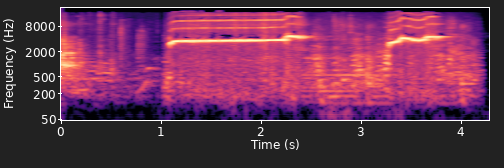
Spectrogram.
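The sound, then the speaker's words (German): Two loud, sustained whistles with a rising pitch at the start of each, the first long and steady, the second shorter and sliding upward, over a low background murmur of voices. “Wer hat gepfiffen und wo?”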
